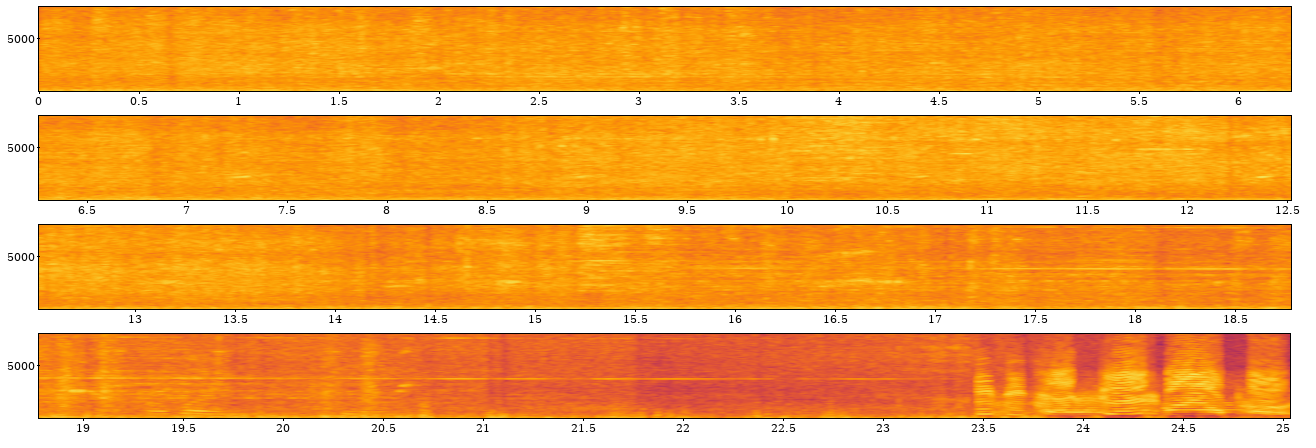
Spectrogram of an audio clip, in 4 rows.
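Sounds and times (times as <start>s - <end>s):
freight train wheels rumbling: 0.0s - 24.7s
faint wheel squeals: 16.1s - 23.2s.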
